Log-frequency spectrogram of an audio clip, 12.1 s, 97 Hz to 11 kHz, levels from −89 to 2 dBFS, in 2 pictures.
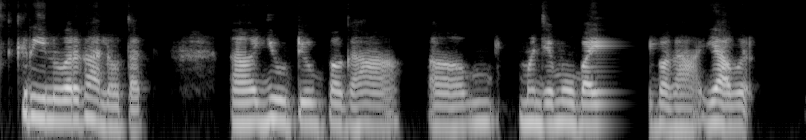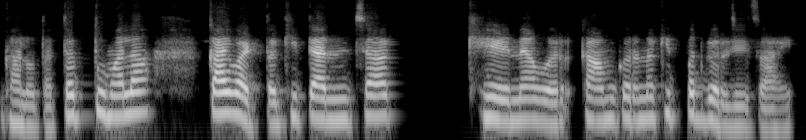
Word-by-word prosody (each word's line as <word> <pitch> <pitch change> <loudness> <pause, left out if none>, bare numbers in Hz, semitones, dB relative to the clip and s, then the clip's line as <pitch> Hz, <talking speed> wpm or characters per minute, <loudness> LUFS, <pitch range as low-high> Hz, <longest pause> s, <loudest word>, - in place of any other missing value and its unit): स्क्रीनवर 195 -4 +2
घालवतात. 155 -8 -3 0.7
अ, 175 0 +3 0.2
YouTube 175 -3 -2
बघा, 165 -1 -1 0.5
अ - - -3 0.6
म्हणजे 175 -1 -1
मोबाईल 165 -1 -1
बघा, 150 -2 -1
यावर 160 -3 +2 0.5
घालवतात. 155 -4 -4
तर 225 - +5 0.2
तुम्हाला 240 0 +4 0.5
काय 245 0 +10
वाटतं, 225 -6 +4
की 215 - -6
त्यांच्या 200 +2 +4 0.6
खेळण्यावर 190 -4 +2 0.2
काम 195 -1 +2
करणं 200 0 -3
कितपत 235 -1 -4
गरजेचं 155 -5 -3
आहे? 140 +1 -7
185 Hz, 115 wpm, -24 LUFS, 165-205 Hz, 0.7 s, काय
